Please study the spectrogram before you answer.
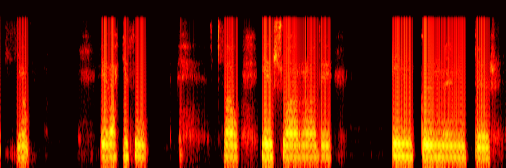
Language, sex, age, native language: Icelandic, male, 11, Icelandic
